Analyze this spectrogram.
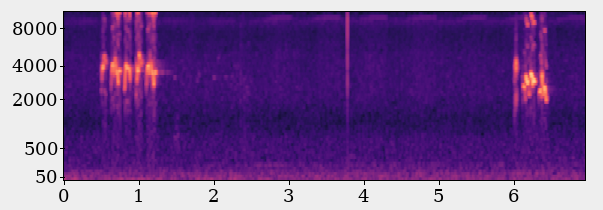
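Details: Sooty-headed bulbul singing actively: a quick burst of bright, bubbly notes, then a long quiet pause broken by one sharp click, followed by another short, rapid phrase of rich chattering notes.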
